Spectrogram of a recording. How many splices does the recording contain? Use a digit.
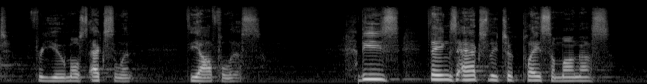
1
